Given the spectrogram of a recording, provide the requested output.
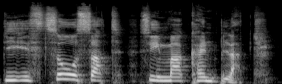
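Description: Eager young lad in a fairy tale, narrator putting him on, pitched up high, chirpy. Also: lively intonation, slow pace, fairly bright tone. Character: young son, eager to please.

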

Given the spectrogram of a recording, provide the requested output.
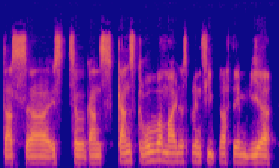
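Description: A man in his thirties tells his story as a podcast guest, circling back with fillers and restarts. His voice is a bit husky, recorded dry and close with no room sound. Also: mid-range voice, steady tone, a little slow, darkish tone, no room sound. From Austria. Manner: rambling, many fillers and restarts. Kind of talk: casual podcast interview.

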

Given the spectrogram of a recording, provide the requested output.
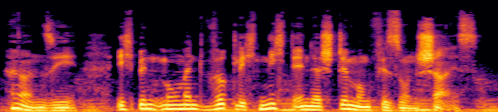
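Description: A man's voice: mid-range voice, animated, a little fast, darkish tone, faint music behind, voice pushed up, lightly acted. A man reading an audiobook who voices a shaken young woman giving terse, tense replies. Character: shaken young woman, sharp-tongued under stress. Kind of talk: audiobook character voice.

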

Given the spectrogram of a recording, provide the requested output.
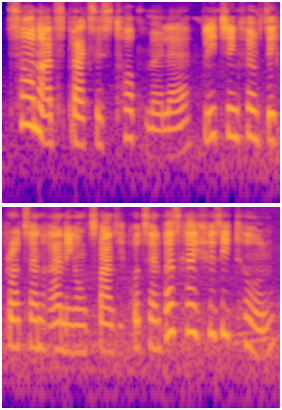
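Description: A woman plays a routine dental receptionist on a telephone in a children's audio play. Her tone is very bright and fairly high, with faint noise behind it. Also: expressive, moderate pace. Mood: businesslike. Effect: telephone call.

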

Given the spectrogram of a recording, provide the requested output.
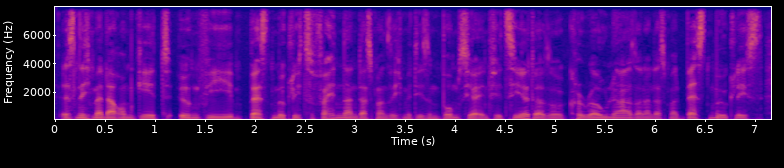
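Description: A man hosting a podcast in casual chat, congested from a cold with a blocked nose and sore throat, talking haltingly with stammered restarts. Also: sits low, fairly even intonation, mellow, no room sound. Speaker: podcast host.

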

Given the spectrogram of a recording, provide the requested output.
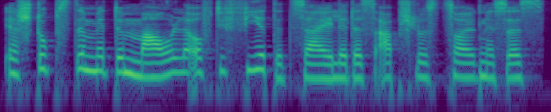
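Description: A woman hosting a short-story podcast, reading a children's tale aloud in a calm, measured way. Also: medium pitch, no echo, studio quality. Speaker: podcast host and story reader. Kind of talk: scripted storybook narration.

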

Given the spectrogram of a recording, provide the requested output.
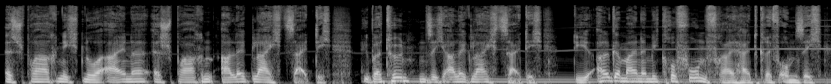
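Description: A man's voice: normal speed, music in the background. A man reading a literary story aloud, lifting his voice for the quoted lines. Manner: lively, raises pitch for quoted speech. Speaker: narrator.

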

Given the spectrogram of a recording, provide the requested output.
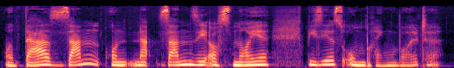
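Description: Calm woman reading a fairy tale. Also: fairly low pitch, unhurried, no echo, studio quality. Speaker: storyteller.

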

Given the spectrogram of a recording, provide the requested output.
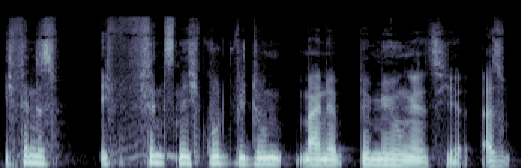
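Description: Deadpan young man, lots of fillers. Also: mid-range voice, a little fast, dry recording, studio quality.

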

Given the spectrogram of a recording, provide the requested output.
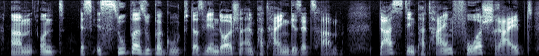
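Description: Man, podcast guest, animated, rambling explainer, medium pitch, dry close mic. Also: no echo. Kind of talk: casual explanatory conversation.

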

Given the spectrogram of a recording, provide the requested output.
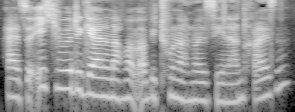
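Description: A teenage girl co-hosts a casual podcast, talking back cheekily and giggling now and then. Her voice is at a typical pitch for a woman. The recording is dry and close, with no room sound. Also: animated, a little fast, dry recording. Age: teens. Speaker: podcast co-host. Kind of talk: casual chat.

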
